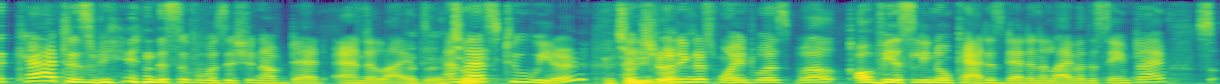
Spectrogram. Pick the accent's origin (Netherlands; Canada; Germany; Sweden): Canada; now in United States; I'm Canadian, so I don't really know exactly how the policy works here in the U.S.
